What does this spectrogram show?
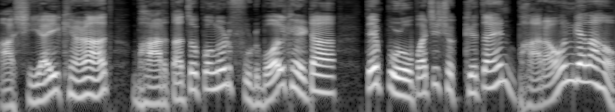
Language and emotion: Goan Konkani, happy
